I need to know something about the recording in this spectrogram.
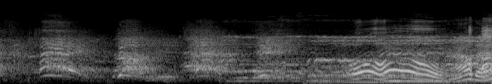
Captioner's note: fans chanting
